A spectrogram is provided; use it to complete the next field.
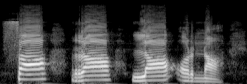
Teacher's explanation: दंत मूल से होता है दंत मूल यानी मसूड़े से होता है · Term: दंत मूल व्यंजन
